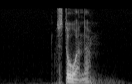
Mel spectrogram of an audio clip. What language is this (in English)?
Swedish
